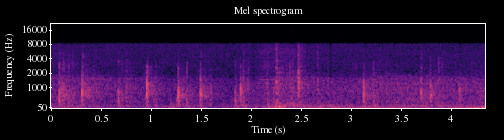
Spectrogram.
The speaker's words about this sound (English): Would you like to wait in here? Right around back here. I'll open the door for you.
